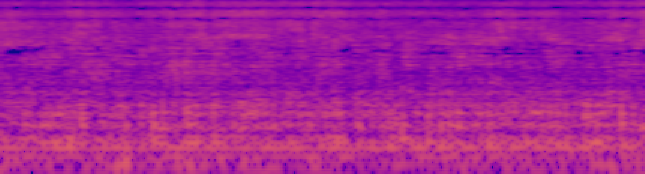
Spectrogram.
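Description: Kitchen faucet running in a steady stream onto konjac rice in a stainless steel colander, rinsing the rice in the sink.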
